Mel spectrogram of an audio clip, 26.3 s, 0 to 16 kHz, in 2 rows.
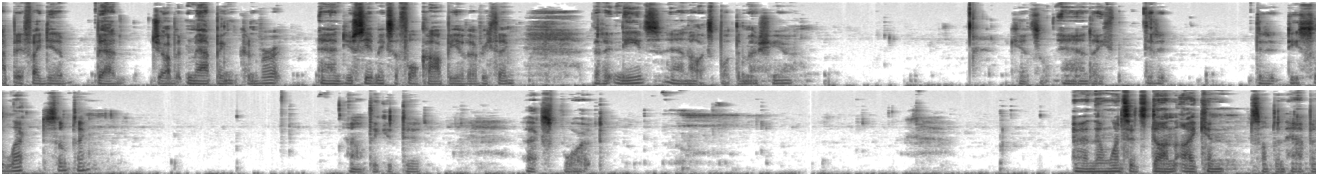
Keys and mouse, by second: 1.8 click, 3.6 g, 4.9 right click, 11.1 g, 16.0 right click, 25.7 g.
